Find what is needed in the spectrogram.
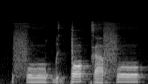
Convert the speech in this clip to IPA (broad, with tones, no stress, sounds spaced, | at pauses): f oː˨ ɓ ɪ˨ k͡p ɔ˦ k a˨ f o˦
